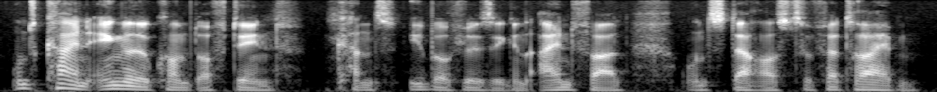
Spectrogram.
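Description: A man's voice: extremely low pitch, animated, normal speed, a bit bright, no room sound. Man reading as a cheerful, playful young husband. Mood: jovial. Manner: exuberant, mock-grand declaiming. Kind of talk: radio story reading.

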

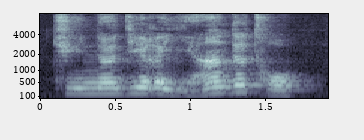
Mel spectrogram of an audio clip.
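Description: A woman's voice: low voice, takes it slowly. A woman voicing a jovial, well-off man who teases his old friend, in an audiobook reading. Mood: cheerful. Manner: teasing, half-serious. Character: jovial well-off man, teasing, fond of food.

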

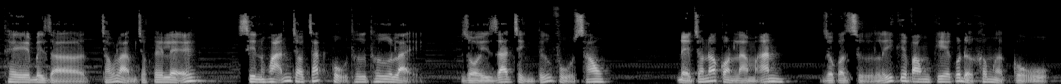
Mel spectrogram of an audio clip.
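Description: A man's voice: fairly low pitch, very animated, normal speed, faint music behind. A man voicing a brusque, commanding male spirit master who gives blunt orders. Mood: firm. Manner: blunt, matter-of-fact orders.

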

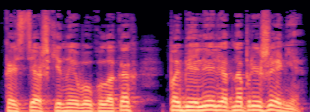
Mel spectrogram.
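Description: Male audiobook narrator, measured storytelling. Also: mid-range voice, steady tone, dark tone. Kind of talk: scripted first-person narration.

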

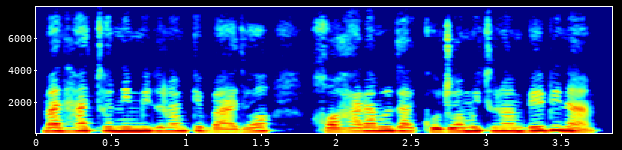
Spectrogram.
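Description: A woman's voice: on the high side, steady tone, warm tone, dry recording, dull audio, voice pushed up, lightly acted. A woman voicing a frightened eldest brother refusing to hand over his sister, in an agitated tone. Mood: alarmed. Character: frightened eldest young prince, protective brother.

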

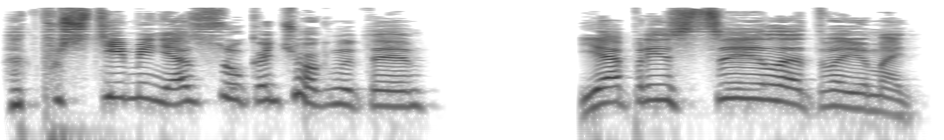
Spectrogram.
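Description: A man voicing a bitter, scheming young woman singer who snaps, shouts and mocks in a storybook reading. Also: medium pitch, lively intonation, brisk, dry recording, clean studio sound, close to an everyday voice. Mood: screaming. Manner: snapping, shouting, mocking.

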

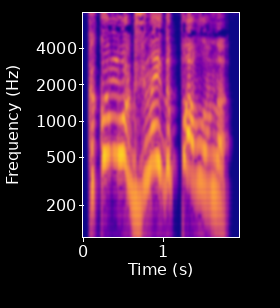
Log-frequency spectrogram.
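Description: A shrill squealing doctor. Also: sing-song, normal speed, dry recording, clean studio sound. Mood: shrill panic. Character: shrill, panicky corrupt male head doctor.

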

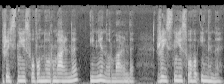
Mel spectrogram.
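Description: Radio guest, gravelly mid voice, reflective and earnest, dry close studio mic. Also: medium pitch, little pitch movement, normal speed, mellow, no room sound. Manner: builds long lists of phrases.

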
